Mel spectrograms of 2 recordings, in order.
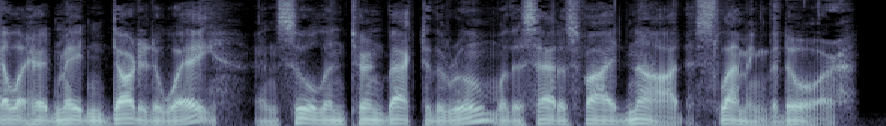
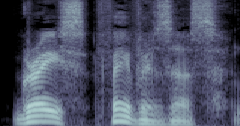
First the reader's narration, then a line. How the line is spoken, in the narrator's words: Dobrain growled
